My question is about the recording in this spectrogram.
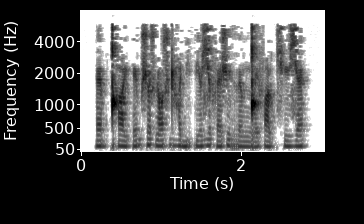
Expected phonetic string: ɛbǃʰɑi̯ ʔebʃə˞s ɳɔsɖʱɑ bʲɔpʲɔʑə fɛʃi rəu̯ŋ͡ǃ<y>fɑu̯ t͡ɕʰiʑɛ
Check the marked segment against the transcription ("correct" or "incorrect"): incorrect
